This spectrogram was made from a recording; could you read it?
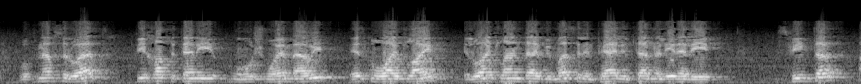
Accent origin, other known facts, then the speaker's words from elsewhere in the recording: Cairo, Cairo Governorate, Egypt; لما عندنا في القاهره احنا هايلي سبيشاليز.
